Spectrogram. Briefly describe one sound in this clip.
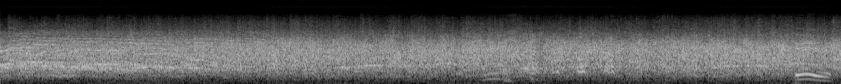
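A middle-aged woman laughs heartily into a microphone.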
